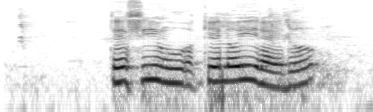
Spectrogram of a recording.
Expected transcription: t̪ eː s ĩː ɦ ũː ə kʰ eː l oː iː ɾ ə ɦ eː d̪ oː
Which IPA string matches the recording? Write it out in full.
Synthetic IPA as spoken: t̪ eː s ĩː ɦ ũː ə k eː l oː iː ɾ ə ɦ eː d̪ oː

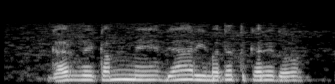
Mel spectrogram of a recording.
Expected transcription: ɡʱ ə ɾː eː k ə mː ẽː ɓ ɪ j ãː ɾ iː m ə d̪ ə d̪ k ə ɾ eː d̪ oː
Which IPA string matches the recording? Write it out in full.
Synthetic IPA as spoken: ɡʱ ə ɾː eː k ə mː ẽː ɓ ɪ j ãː ɾ iː m ə d̪ ə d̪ k ə ɾ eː d̪ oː

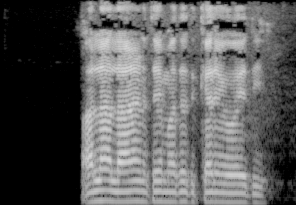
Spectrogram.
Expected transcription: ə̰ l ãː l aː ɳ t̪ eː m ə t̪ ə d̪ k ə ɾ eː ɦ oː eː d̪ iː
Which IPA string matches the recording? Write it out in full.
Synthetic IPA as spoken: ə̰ l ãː l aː ɳ t̪ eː m ə d̪ ə d̪ k ə ɾ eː ɦ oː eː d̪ iː

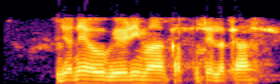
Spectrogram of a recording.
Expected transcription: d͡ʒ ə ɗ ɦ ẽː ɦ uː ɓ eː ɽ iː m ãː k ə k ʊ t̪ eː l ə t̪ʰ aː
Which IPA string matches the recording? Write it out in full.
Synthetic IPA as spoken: d͡ʒ ə ɗ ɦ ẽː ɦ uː ɓ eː ɽ iː m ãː k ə p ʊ t̪ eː l ə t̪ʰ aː

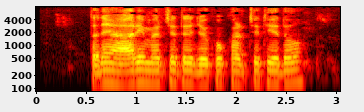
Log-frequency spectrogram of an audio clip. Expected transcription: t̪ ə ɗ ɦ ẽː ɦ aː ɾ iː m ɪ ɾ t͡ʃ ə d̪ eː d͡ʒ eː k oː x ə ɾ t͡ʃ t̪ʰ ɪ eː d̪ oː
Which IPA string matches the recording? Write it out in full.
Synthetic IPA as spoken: t̪ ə ɗ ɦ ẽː ɦ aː ɾ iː m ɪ ɾ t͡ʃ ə t̪ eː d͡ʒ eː k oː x ə ɾ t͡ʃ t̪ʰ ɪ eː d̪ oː

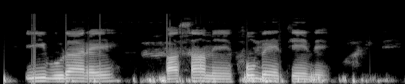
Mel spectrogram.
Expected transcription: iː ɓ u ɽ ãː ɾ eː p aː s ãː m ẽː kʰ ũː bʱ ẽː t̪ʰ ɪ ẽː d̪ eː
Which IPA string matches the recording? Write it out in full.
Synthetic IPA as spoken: iː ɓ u ɽ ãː ɾ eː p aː s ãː m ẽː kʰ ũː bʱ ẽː t̪ʰ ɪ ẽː d̪ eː

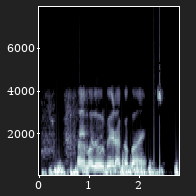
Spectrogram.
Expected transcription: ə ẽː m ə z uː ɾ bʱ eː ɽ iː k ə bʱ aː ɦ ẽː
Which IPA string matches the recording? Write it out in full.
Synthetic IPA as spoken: ə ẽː m ə z uː ɾ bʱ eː ɽ aː k ə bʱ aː ɦ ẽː

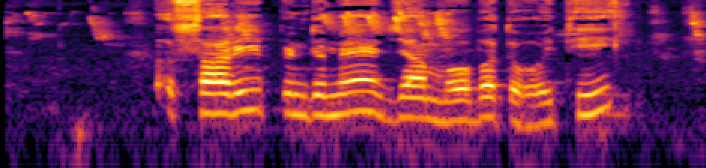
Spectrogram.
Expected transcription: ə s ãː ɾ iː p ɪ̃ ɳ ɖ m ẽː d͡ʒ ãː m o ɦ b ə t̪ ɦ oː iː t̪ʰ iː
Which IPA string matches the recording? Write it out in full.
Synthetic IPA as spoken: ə s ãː ɾ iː p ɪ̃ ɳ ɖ m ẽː d͡ʒ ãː m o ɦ b ə t̪ ɦ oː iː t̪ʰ iː

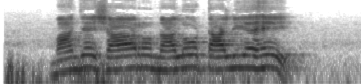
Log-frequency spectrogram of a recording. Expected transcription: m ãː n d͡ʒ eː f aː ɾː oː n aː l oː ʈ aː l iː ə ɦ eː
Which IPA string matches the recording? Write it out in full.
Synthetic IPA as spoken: m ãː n d͡ʒ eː ʃ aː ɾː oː n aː l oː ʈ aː l iː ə ɦ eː

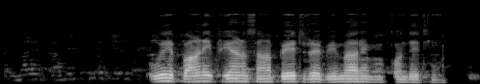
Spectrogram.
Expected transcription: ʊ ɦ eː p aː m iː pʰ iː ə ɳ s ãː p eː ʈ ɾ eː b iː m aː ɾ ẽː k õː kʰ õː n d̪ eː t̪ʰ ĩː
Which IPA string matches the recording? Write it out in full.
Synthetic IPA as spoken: ʊ ɦ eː p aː ɳ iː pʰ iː ə ɳ s ãː p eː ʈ ɾ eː b iː m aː ɾ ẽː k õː k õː n d̪ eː t̪ʰ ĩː

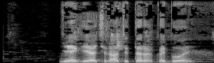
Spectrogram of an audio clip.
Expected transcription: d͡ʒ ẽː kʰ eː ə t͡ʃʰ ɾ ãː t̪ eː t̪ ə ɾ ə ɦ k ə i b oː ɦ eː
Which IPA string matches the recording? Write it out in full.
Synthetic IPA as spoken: d͡ʒ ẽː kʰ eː ə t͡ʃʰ ɾ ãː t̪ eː t̪ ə ɾ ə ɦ k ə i b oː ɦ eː

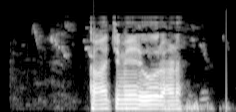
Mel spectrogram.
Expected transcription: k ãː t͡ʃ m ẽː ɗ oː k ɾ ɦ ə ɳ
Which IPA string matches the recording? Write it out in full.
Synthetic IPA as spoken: k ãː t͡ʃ m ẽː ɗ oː ɾ ɦ ə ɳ

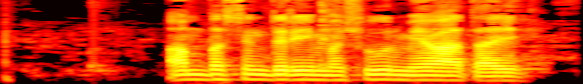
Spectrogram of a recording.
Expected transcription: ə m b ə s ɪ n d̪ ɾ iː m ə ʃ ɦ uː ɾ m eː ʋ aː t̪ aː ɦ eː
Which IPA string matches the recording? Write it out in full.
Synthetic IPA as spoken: ə m b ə s ɪ n d̪ ɾ iː m ə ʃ ɦ uː ɾ m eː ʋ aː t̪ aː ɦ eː

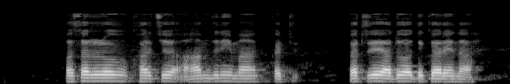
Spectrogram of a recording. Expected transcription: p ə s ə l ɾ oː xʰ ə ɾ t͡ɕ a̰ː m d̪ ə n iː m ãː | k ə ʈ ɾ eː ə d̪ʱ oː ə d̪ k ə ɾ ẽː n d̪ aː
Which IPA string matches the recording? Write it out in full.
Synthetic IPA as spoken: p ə s ə l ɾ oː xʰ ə ɾ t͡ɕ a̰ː m d̪ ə n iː m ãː | k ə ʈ ɾ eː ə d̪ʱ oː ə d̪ k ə ɾ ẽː n d̪ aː

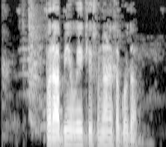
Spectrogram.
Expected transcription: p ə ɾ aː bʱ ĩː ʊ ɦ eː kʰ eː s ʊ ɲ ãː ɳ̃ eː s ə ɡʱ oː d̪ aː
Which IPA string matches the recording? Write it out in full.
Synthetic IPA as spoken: p ə ɾ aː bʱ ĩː ʊ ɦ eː kʰ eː s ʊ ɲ aː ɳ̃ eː s ə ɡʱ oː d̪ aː

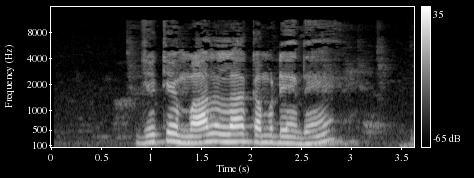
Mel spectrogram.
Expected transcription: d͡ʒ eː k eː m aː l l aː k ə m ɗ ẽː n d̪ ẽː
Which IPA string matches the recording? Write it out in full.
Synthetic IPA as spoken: d͡ʒ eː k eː m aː l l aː k ə m ɗ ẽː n d̪ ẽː

